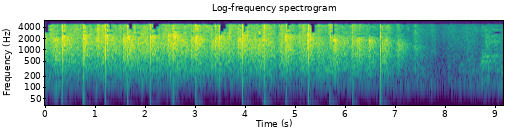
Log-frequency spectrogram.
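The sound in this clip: A meeting audience applauds to welcome a guest doctor. The clapping is loud and continuous, with regular sharp claps cutting through the crowd noise before it tapers off near the end.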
